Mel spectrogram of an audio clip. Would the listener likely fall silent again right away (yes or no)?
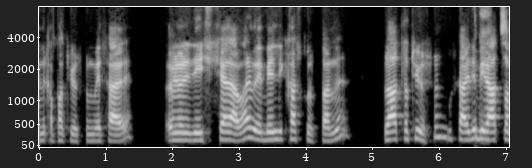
yes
